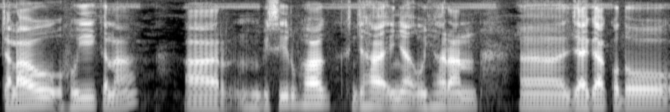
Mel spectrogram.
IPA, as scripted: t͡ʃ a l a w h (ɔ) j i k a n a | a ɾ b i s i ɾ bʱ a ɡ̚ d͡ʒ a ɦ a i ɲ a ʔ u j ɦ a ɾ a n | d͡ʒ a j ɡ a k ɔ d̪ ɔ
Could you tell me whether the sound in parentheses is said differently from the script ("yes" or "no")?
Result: yes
